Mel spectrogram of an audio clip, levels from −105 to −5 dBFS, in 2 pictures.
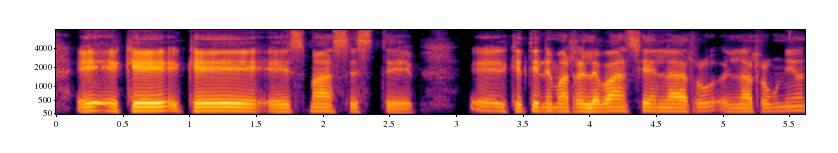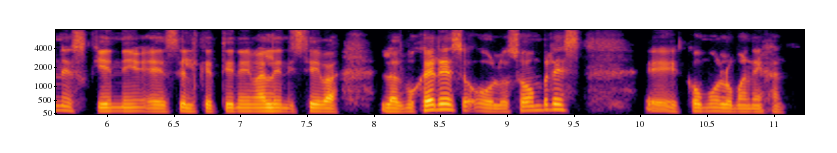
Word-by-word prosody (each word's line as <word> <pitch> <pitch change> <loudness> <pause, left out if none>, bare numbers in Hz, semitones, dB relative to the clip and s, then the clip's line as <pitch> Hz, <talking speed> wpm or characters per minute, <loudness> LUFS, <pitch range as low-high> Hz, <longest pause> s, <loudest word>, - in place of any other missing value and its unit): Eh 135 +1 +5
eh, 130 - 0
¿qué 135 +1 +8
qué 130 -3 +5
es 120 - -7
más, 125 -2 -1
este, 100 -4 -6 0.4
eh, 135 -2 -4
que 125 - -1
tiene 125 0 0
más 125 -1 -2
relevancia 130 +2 +1
en 130 - -5
la 125 0 0
ru 130 +3 -9
en 120 - -10
las 120 -1 -3
reuniones? 140 +3 -8
¿Quién 125 0 -5
es 115 -2 -6
el 115 -3 -5
que 115 - -6
tiene 120 0 -6
más 120 - -1
la 125 - 0
iniciativa? 115 0 -3 0.3
¿Las 115 -2 -3
mujeres 170 +8 +1
o 120 -3 -7
los 110 +4 -9
hombres? 175 +5 -5 0.5
Eh, - - -5
¿cómo 125 0 -7
lo 115 - -3
manejan? 110 -4 -10
125 Hz, 185 wpm, -22 LUFS, 120-135 Hz, 0.5 s, qué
